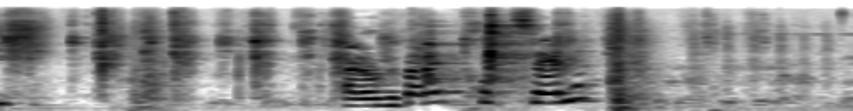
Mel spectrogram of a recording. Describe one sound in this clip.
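A spoon clinks against a pot while stirring.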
